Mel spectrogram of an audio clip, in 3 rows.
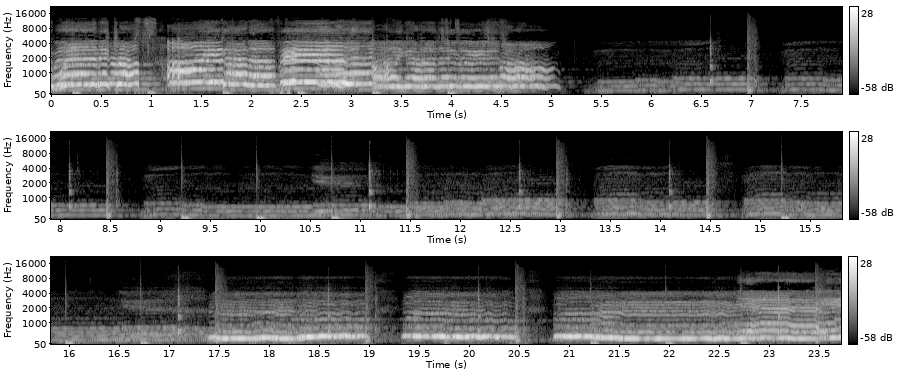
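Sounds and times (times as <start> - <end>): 
soprano singing: 0.0 - 6.8, 11.7 - 23.7.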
